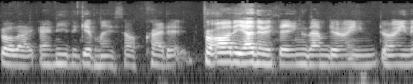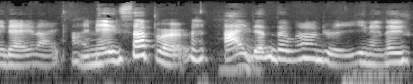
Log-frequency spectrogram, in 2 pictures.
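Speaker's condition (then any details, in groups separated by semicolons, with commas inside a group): Deafness; pretty bad tinnitus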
